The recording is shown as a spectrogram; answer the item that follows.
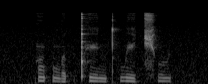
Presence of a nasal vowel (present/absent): present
